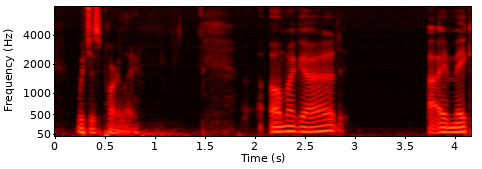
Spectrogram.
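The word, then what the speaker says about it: Parler: be not correct but the name is pronounced as the french verb to speak or to say which is parlay oh my god i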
